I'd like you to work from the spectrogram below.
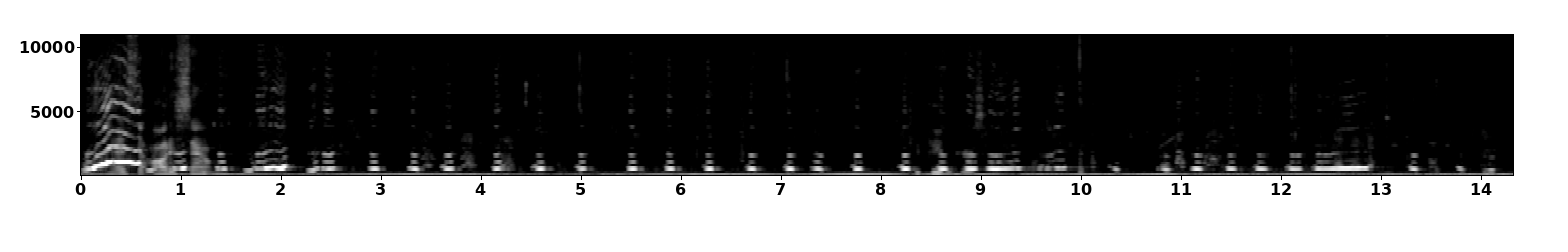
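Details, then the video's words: Gibbons calling from the trees at Monkey Island Rescue, recorded on a cell phone: an opening rising, wavering whoop, then a long run of short hooting notes about twice per second, ending in a rising note, over a steady low hum. "Gibbon Ape calls"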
